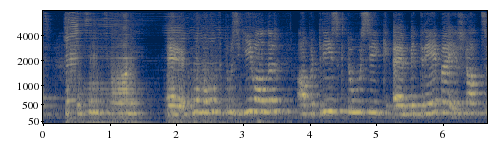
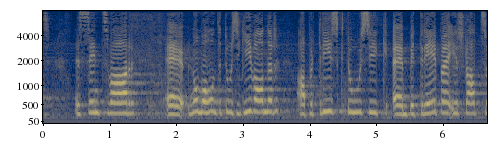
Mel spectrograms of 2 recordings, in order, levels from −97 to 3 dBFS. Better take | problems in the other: second | noise reduction (neural separator model SepFormer DNS4)

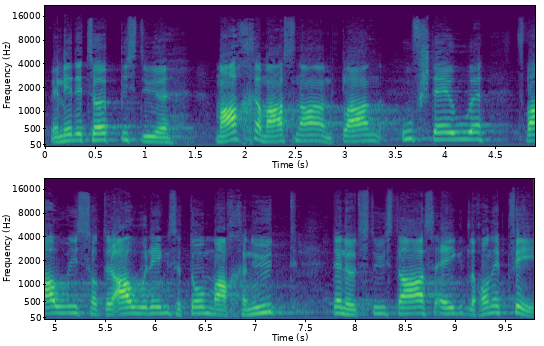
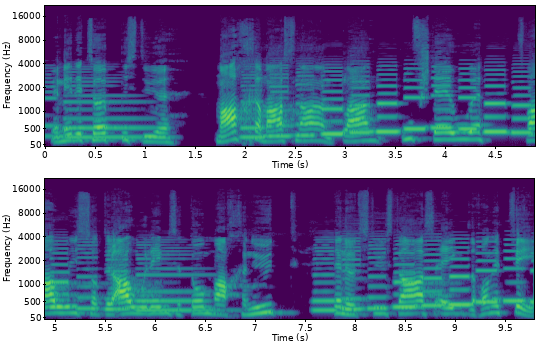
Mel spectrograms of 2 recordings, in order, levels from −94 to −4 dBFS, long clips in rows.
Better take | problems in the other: first | noise reduction (classical method Wiener filter)

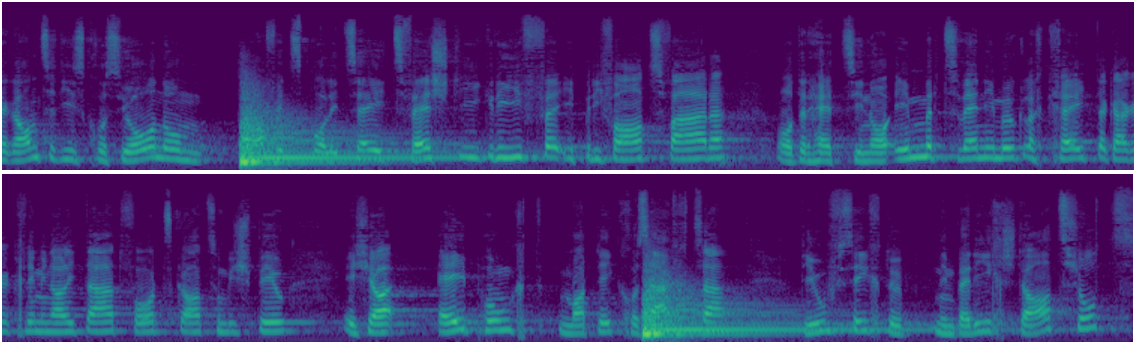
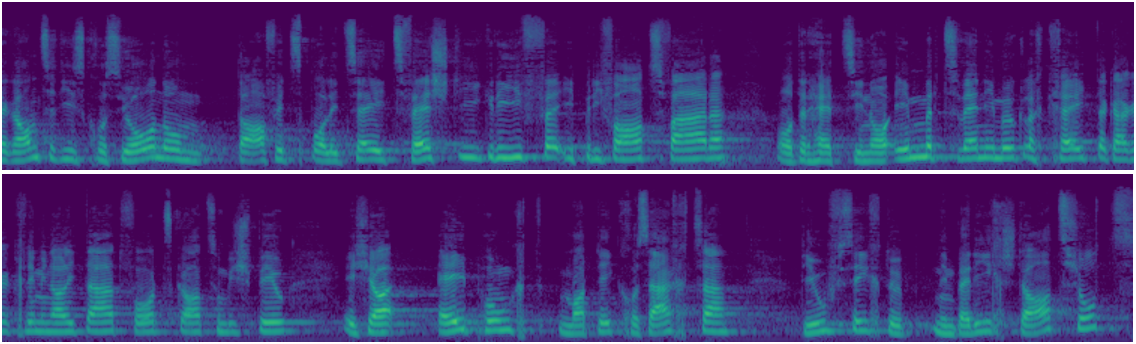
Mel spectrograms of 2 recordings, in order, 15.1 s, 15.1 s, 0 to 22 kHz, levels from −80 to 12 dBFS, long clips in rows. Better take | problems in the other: second | background sound (Drum); 2 dB below the speech

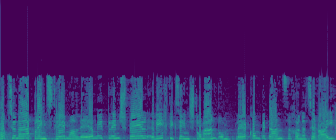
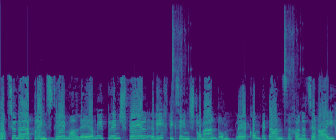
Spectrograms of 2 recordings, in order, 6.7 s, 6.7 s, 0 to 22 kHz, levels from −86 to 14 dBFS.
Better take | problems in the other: first | noise reduction (neural mask model Resemble Enhance denoiser)

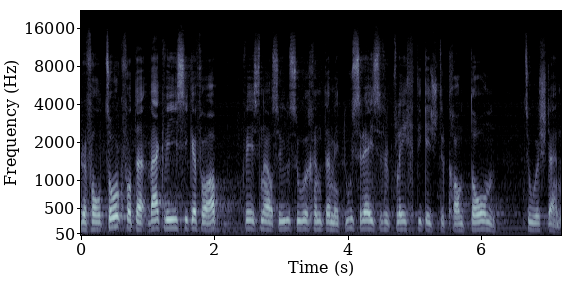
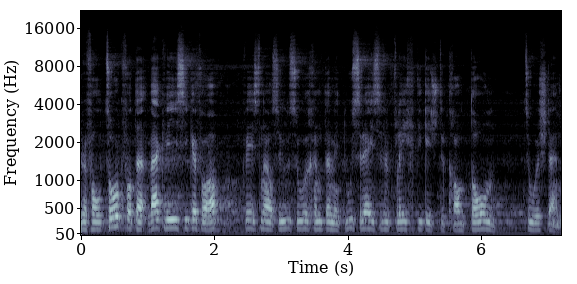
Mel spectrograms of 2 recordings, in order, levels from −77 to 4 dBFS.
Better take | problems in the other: first | room echo; dies away in 1.3 s

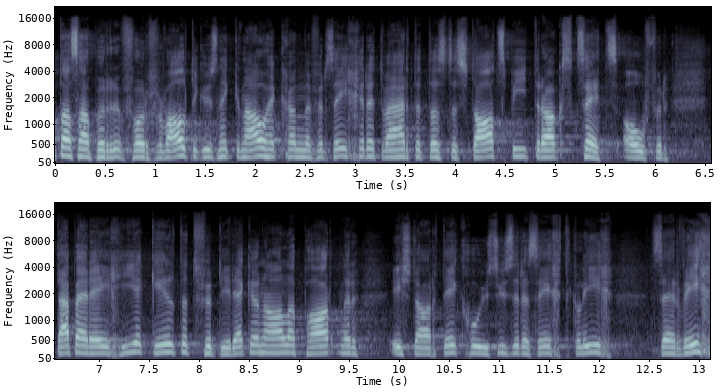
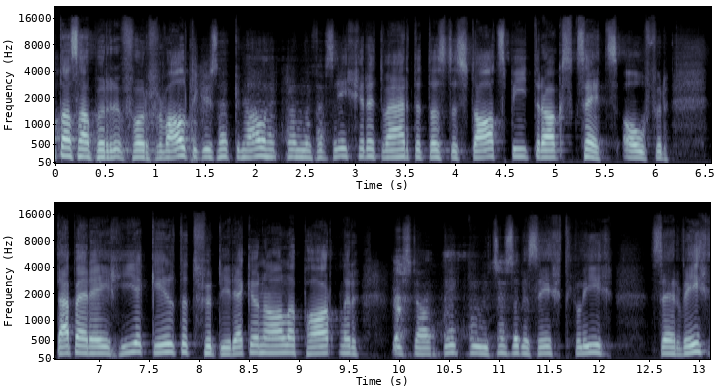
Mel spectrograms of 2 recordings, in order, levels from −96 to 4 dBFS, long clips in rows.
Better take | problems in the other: first | noise reduction (neural mask model DeepFilterNet 3)

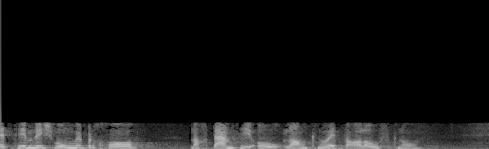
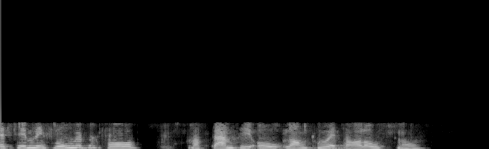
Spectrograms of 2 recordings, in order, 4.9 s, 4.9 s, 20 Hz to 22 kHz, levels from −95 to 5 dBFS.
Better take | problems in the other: first | noise reduction (neural mask model Resemble Enhance denoiser)

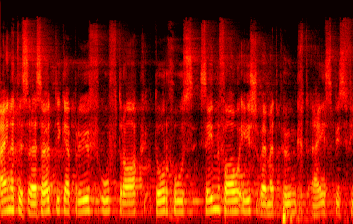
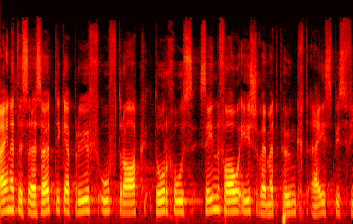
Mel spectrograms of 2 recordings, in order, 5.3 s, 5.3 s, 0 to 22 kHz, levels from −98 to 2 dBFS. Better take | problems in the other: second | room echo; dies away in 1 s

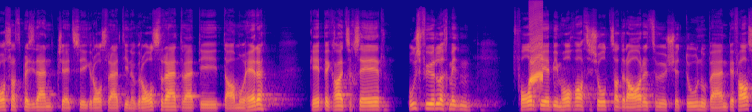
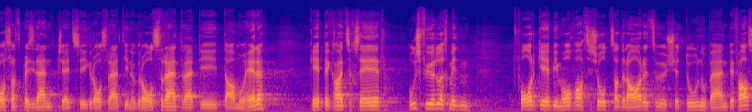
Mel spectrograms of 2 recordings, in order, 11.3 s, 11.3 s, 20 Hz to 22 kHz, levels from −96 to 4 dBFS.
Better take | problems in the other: second | noise reduction (neural mask model Resemble Enhance denoiser)

